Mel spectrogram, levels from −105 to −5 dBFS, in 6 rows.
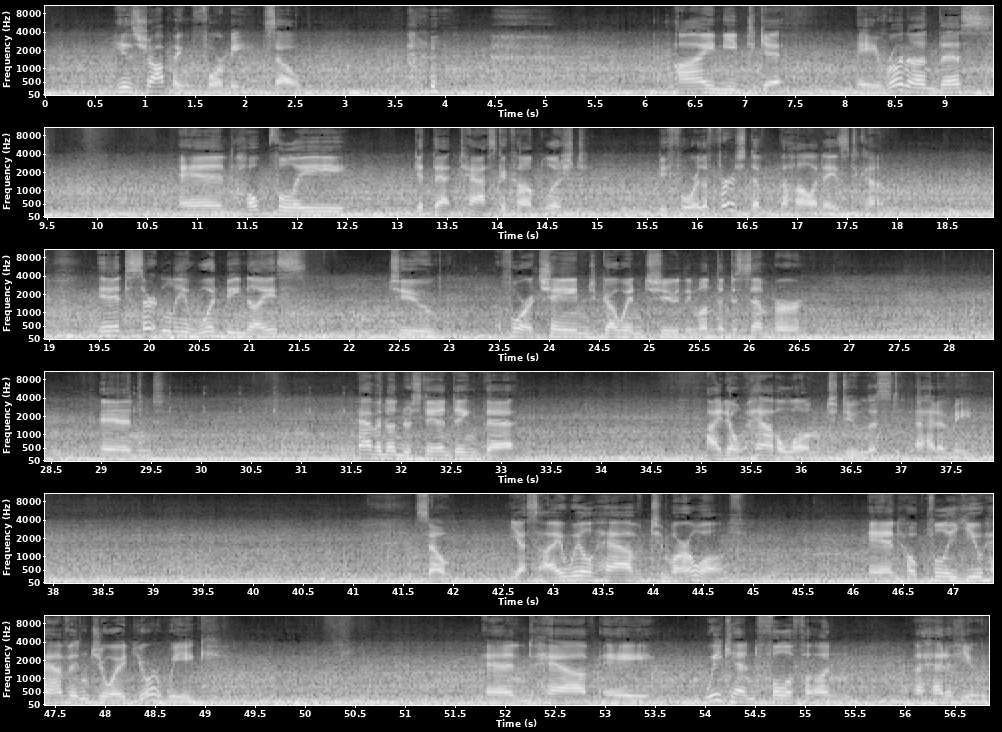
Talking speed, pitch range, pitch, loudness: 85 wpm, 110-130 Hz, 120 Hz, -18 LUFS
